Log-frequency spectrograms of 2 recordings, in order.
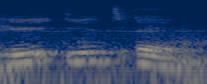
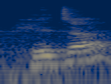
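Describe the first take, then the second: First: The words are separate and 'a' is full. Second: The words are joined and 'a' is reduced.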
